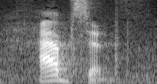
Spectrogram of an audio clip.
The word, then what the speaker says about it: Absinthe: I would say absentine or... – Absentine? – How's it pronounced? – Out of the state. Absinthe.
